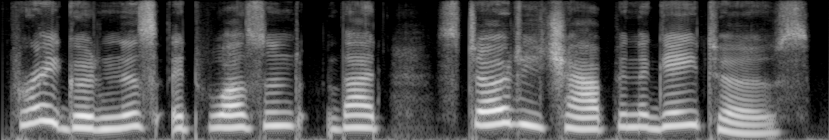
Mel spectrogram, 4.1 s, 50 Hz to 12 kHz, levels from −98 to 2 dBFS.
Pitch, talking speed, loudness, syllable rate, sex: 270 Hz, 145 wpm, -17 LUFS, 3.7 syllables/s, female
